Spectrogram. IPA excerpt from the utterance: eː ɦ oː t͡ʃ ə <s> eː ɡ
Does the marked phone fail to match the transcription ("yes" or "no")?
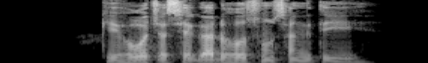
no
